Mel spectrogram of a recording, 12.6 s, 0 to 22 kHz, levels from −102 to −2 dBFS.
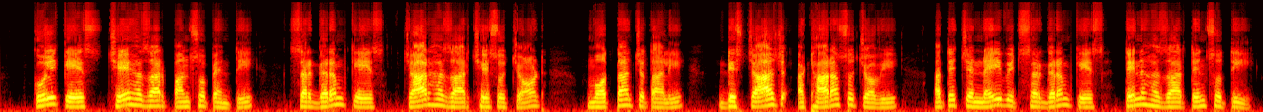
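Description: A speech clip with plainly audible codec damage throughout, most likely from Opus compression in its music mode: tones sound grainy, rough and noisy rather than swirling, which fits a low bitrate around 16 kbps, while the bandwidth stays full, reaching about 20.2 kHz.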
